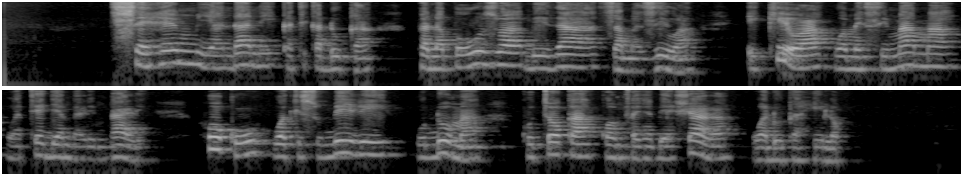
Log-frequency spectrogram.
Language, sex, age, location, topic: Swahili, female, 25-35, Dar es Salaam, finance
